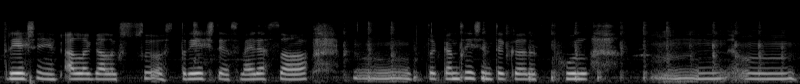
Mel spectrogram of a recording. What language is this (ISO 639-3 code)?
kas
